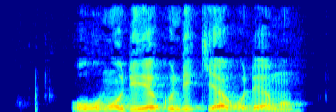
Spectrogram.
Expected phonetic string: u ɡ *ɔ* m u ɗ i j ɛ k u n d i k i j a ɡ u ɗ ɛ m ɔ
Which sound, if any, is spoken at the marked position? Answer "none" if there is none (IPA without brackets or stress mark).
u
